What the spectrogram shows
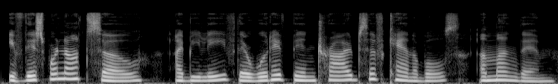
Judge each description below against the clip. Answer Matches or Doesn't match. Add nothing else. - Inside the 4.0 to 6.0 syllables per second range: Matches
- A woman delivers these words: Matches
